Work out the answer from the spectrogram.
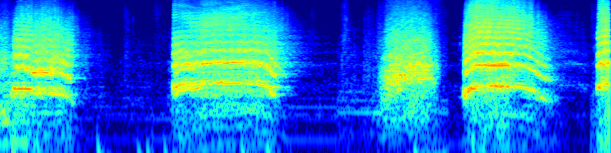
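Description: Elephant trumpeting: four separate calls of up to about a second each, some dipping in pitch as they end, with a fifth starting just at the end.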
